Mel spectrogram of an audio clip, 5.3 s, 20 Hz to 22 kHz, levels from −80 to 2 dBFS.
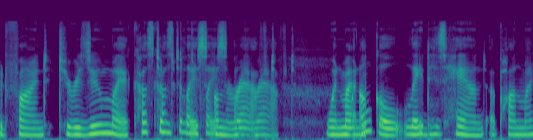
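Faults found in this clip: Doubled audio track, 1.53–3.65 s: full-band speech copy trailing around 200 ms, about 5 dB down, no room colour, hard start/stop. Likely a second, slower capture path mixed in.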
